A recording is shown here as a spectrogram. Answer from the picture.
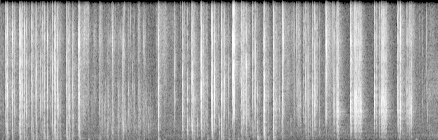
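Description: Long acrylic fingernails tapping and scratching on a plastic Bath & Body Works foaming hand soap bottle: a dense run of quick, irregular clicks, a few of them louder.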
